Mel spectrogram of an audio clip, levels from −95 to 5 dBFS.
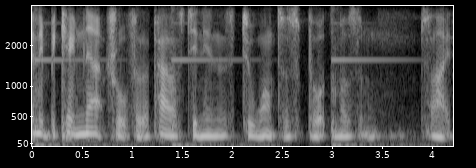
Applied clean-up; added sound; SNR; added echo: none; Marimba, xylophone; 17 dB; none.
